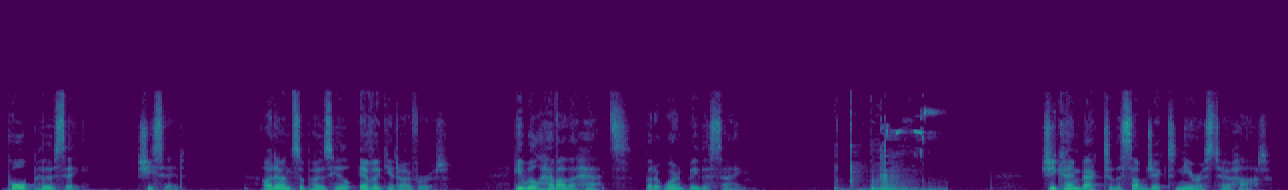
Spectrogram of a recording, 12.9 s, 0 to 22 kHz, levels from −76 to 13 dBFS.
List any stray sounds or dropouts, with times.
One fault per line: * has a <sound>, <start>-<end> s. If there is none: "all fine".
* has a squeak, 8.3-9.5 s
